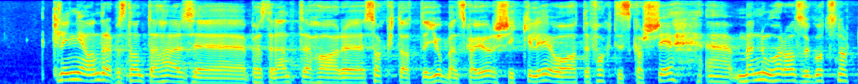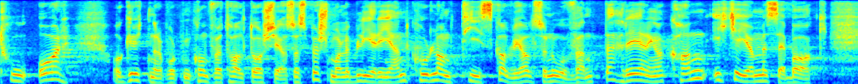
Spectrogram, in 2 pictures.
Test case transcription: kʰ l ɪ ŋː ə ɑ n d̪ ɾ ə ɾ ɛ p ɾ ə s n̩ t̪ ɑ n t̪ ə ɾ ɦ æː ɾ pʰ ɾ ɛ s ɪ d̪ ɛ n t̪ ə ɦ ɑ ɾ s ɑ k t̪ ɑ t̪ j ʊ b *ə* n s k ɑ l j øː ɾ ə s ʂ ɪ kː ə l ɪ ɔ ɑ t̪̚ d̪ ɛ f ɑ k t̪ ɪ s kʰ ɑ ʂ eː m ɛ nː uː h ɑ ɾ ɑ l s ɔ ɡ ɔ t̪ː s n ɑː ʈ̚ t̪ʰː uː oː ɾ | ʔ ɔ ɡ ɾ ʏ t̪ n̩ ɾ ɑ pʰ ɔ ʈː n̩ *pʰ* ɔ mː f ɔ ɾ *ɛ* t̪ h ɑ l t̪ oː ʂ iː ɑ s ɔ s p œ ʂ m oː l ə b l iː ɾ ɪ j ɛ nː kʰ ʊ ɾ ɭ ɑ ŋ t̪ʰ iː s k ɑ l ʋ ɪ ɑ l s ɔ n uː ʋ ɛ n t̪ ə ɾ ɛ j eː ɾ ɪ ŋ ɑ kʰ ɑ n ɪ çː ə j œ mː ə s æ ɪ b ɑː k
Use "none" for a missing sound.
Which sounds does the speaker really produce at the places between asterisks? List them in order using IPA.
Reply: ə, kʰ, ɛ

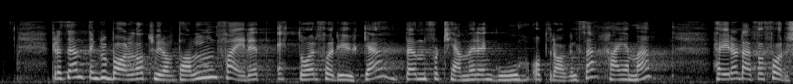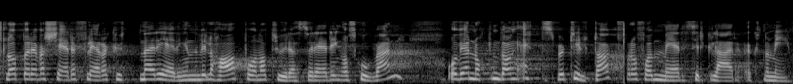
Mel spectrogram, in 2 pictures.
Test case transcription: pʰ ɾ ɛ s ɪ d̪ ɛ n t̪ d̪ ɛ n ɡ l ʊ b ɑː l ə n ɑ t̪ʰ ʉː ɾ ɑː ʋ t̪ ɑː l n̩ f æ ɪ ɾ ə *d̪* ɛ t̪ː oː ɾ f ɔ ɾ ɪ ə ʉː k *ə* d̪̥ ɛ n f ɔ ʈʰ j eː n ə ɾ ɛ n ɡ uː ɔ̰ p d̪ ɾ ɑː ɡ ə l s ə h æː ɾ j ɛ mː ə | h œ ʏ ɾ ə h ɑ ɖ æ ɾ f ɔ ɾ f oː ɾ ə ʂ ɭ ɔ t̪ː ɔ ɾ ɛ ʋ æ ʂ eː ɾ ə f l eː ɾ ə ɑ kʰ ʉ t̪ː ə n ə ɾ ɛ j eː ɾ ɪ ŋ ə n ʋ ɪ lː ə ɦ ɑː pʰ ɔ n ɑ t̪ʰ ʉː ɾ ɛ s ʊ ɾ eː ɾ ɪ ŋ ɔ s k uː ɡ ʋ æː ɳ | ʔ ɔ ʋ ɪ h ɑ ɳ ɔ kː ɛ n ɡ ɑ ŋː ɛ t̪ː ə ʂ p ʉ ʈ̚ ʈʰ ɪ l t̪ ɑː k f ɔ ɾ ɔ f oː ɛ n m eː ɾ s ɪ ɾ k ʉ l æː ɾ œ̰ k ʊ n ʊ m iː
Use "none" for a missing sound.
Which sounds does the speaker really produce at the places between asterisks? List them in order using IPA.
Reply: t̪, ə

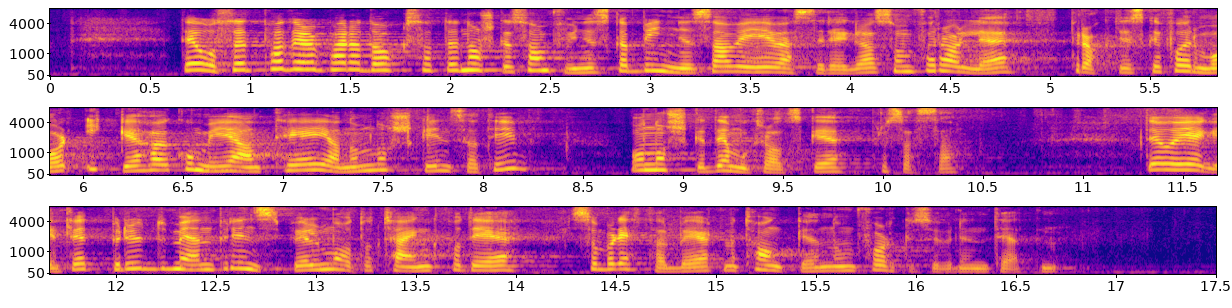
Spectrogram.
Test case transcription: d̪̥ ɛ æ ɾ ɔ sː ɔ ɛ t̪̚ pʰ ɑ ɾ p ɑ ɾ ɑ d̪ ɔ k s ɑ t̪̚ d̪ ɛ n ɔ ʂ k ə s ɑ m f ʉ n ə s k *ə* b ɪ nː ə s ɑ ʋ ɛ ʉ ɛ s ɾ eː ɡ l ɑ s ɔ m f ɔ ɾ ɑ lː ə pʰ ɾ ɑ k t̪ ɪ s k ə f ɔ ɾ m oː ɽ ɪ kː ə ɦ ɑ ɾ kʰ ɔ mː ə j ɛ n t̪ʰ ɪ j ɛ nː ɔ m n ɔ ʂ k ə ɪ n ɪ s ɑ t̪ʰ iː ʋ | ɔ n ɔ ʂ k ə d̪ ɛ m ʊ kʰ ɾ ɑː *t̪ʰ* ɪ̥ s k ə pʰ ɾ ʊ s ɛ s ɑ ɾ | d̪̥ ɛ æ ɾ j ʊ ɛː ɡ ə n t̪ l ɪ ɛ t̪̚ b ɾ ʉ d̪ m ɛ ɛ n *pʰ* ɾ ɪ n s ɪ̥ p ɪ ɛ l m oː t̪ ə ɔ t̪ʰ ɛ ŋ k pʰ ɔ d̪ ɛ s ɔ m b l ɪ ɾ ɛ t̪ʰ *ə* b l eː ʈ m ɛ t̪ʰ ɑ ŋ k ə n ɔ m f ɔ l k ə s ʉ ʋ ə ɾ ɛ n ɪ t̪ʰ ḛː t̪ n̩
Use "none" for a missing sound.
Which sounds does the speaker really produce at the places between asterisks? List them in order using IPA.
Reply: ɑ, t̪, pʰ, ɑ

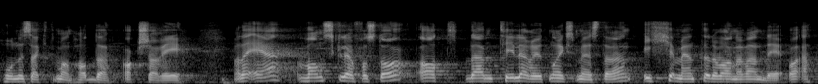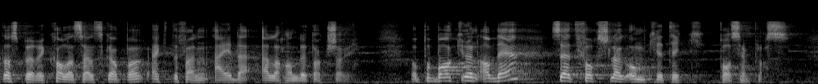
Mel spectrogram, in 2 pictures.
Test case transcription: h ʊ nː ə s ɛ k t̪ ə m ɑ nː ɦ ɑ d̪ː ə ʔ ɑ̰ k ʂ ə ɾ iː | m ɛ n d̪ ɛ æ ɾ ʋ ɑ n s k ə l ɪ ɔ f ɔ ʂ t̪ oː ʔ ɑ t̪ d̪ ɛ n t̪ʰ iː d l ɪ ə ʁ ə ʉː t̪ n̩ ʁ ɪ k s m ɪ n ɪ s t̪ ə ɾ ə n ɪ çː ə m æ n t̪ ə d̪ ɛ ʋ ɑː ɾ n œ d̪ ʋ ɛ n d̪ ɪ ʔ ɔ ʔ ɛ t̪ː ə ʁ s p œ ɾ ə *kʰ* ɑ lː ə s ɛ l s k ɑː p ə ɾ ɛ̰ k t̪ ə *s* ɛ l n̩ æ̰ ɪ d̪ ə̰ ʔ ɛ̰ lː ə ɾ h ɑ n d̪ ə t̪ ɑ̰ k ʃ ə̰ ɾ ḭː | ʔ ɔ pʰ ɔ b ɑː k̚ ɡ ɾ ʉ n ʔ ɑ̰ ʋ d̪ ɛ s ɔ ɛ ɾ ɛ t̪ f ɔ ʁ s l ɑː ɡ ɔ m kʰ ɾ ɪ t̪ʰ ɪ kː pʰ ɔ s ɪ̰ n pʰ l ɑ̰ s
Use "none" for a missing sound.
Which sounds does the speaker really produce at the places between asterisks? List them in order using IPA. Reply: kʰ, f

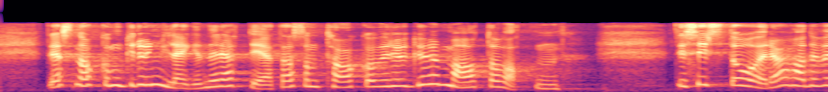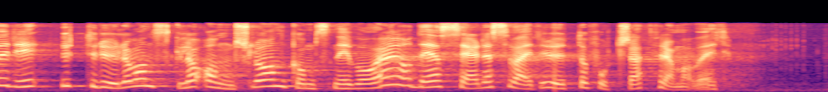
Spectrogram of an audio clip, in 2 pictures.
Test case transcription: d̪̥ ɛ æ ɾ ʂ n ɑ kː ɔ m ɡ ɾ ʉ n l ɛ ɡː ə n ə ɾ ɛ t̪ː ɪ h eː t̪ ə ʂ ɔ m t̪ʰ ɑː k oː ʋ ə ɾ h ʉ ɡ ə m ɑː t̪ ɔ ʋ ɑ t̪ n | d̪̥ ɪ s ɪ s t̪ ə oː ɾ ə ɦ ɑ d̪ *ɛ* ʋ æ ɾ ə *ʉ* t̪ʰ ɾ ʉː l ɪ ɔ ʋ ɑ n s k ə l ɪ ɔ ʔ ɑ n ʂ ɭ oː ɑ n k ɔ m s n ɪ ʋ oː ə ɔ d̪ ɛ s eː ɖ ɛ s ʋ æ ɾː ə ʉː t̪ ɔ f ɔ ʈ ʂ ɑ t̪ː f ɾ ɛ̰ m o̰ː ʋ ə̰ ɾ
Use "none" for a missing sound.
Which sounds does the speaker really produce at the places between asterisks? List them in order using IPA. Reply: ɛ, ʉ

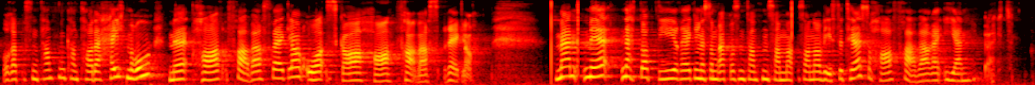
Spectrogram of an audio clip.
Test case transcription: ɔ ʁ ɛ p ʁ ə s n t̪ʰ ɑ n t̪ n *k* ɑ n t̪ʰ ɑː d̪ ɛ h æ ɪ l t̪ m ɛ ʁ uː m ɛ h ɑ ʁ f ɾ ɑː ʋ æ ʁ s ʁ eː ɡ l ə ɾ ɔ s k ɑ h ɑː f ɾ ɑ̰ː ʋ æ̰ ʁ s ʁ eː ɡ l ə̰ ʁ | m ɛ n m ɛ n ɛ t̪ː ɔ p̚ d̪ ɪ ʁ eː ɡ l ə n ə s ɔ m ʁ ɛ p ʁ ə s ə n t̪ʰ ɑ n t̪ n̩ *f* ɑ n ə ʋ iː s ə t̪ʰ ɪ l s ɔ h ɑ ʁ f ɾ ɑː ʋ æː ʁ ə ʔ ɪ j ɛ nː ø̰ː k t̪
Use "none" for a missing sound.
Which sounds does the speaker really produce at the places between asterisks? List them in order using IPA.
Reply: kʰ, s

